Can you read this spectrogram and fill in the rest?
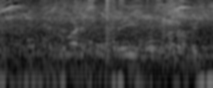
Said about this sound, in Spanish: Pajaritos suenan. Sí, ¿Son reales? Sí, esos sí son reales. Allá arriba. De los que hay que mirar desde el lado y no desde abajo.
